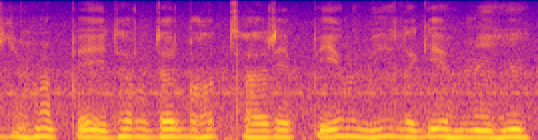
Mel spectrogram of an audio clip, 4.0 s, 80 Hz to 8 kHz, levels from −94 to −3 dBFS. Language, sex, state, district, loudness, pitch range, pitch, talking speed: Hindi, male, Uttar Pradesh, Lucknow, -14 LUFS, 145-160 Hz, 155 Hz, 165 wpm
